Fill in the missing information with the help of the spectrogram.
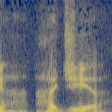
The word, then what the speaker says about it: Hygieia: Y-Y-I-E-I-A? – Oh, that's supposed to be Hygieia. Like hygiene.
